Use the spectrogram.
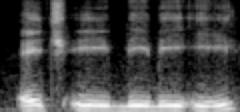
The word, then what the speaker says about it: Hebbe: My name is Hebby, Hebbe, rhymes with Debbie, which is what I tell the kids in school.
